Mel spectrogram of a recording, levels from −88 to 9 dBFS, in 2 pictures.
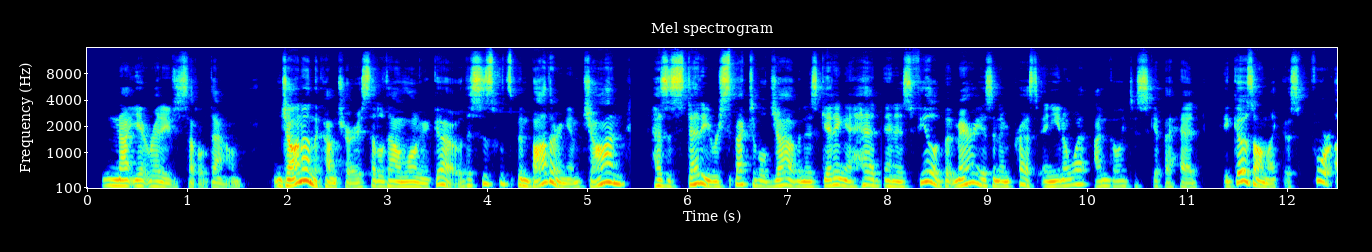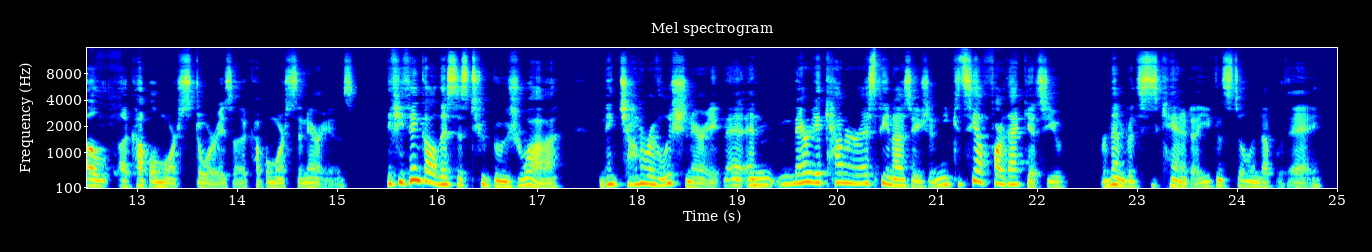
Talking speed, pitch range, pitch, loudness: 235 wpm, 125-185 Hz, 145 Hz, -23 LUFS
